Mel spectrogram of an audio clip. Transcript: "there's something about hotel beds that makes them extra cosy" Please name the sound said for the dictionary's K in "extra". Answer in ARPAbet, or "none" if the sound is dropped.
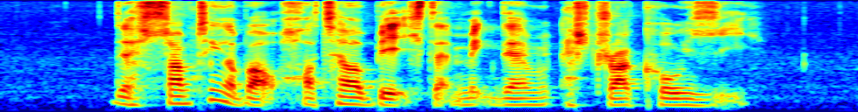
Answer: none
